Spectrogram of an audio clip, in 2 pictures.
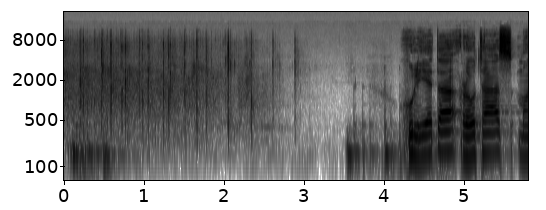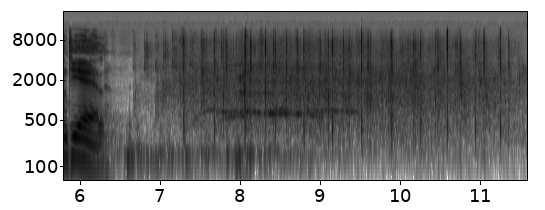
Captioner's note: applause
